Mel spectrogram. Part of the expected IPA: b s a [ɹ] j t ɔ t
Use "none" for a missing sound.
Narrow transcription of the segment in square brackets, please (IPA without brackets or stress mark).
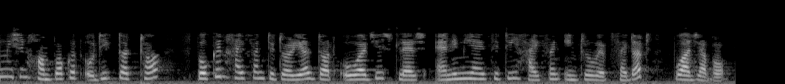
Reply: none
